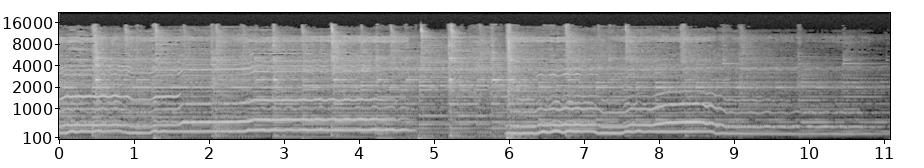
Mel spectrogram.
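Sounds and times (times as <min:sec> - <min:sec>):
person singing wordless melody: 0:00.0 - 0:11.0
quiet band accompaniment: 0:00.0 - 0:11.0.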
